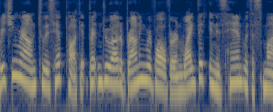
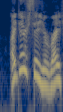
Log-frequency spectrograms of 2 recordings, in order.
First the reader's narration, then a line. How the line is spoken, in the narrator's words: he said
